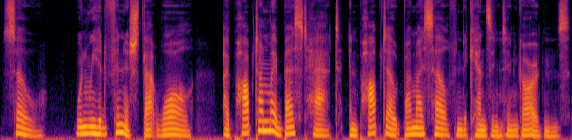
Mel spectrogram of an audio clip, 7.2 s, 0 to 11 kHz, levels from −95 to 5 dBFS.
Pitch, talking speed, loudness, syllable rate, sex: 135 Hz, 175 wpm, -18 LUFS, 4.8 syllables/s, female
